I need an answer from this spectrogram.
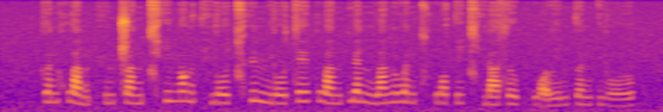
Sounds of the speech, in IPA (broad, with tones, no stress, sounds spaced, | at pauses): k ə˧˥ n x w a̰˨˩ n pʰ y˦ n ʈ͡ʂ a˧˥ n t͡ɕʰ i˥ ŋ ɑ˥˩ ŋ t̪ʰ j o˧˥ ʊ̯ t͡ɕʰ y˥˩ n n̪ j o˧˥ ʊ̯ t͡s e˥ ɪ̯ k w a˧˥ n t̪ ɥ ɛ˥˩ n n̪ w a˥ n l w ə˥˧ n t͡sʰ w ɔ˥˧ t̪ i˥˩ t͡ɕʰ j ä˧˥ s ɹ̩˧˥ pʰ w ɔ̰˨˩ l i˥ n t̪ ə˥ n t̪ j o˧˥ ʊ̯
